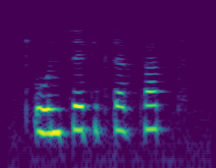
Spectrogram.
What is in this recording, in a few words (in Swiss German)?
"ungsattigte fatt", alsace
